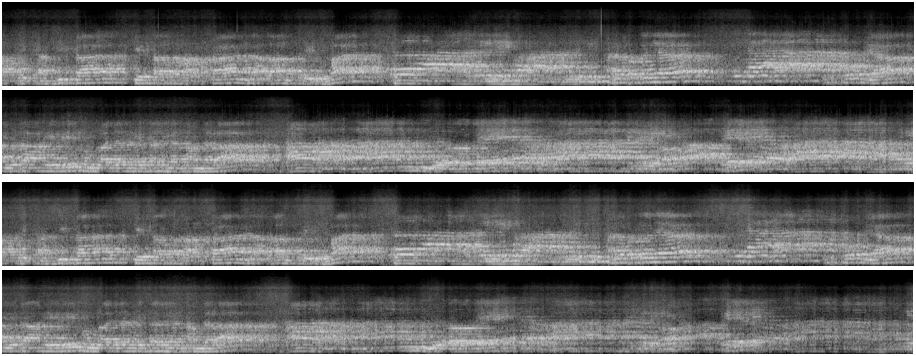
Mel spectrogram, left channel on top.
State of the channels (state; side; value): normal; both; correlation 0.46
